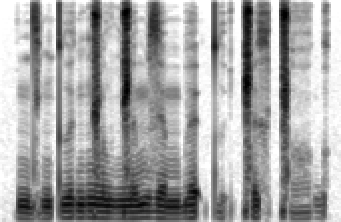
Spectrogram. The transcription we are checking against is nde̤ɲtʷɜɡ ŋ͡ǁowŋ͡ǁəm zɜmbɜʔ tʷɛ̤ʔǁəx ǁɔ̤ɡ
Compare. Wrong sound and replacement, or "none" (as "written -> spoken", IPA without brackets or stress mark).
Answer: ɲ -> ŋ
